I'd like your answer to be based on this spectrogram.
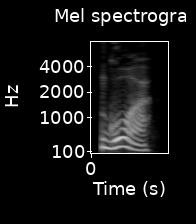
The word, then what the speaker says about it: Гоа: Во-первых, ударение ставят на «а», хотя все словари единодушно твердят, что правильно произносить «Гоа».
